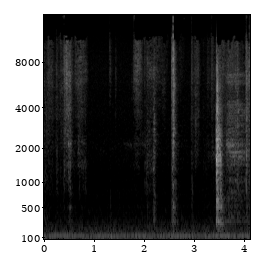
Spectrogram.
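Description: Tarot cards being handled and shuffled: soft rubbing and sliding of card stock with a few light flicks, and a stronger brush near the end as a card comes out of the deck.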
